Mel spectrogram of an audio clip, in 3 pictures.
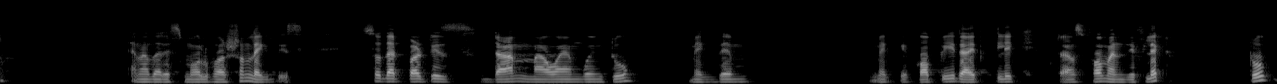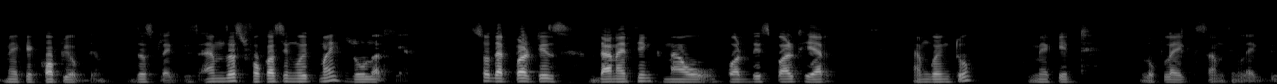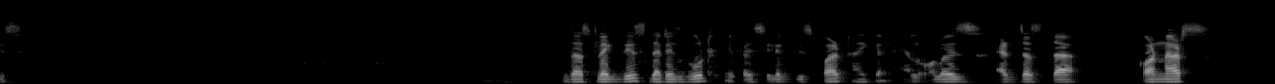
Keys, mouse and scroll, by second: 3.2-4.6 alt+scroll down 1, 4.6 click, 7.3 shift+click, 8.2 alt+click, 9.1 right click, 10.9-15.3 drag, 15.7 Up, 16.0 Up, 16.2 Up, 16.5 Up, 16.8 Up, 17.8 click, 18.9-20.1 scroll up 1, 20.1 click, 30.5 v, 31.1 click, 31.7 a, 32.1 click, 36.3 v, 36.6 click, 37.5-38.2 alt+drag.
